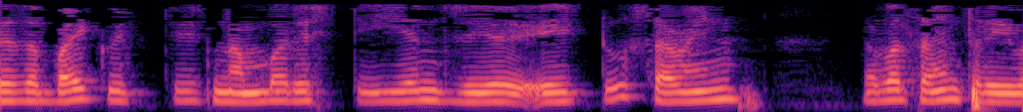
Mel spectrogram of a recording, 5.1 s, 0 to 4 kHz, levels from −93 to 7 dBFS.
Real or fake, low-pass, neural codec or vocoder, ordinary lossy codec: real; 3.6 kHz; none; MP3, 16 kbps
